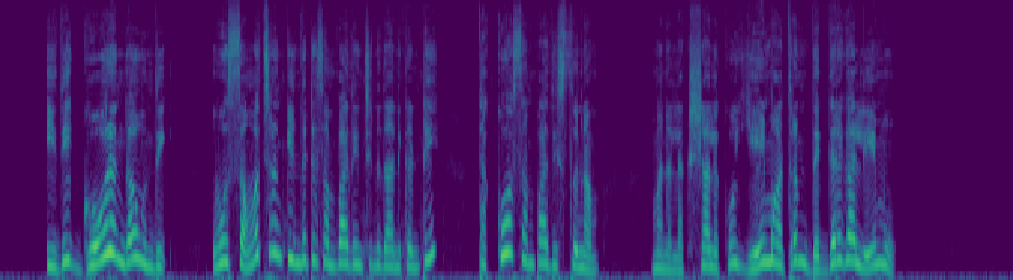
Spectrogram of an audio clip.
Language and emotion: Telugu, disgusted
